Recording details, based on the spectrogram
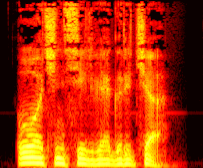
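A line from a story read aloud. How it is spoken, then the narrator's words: Muttered under breath. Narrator (Russian): Буркнул себе под нос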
